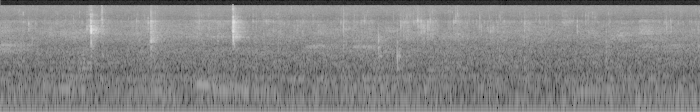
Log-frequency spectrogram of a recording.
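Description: Wet, sticky clicks of a hand mixing and squeezing rice with curry on a stainless steel plate. Three sharper clicks come in the first two seconds, then softer ones.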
